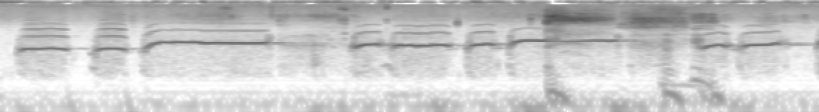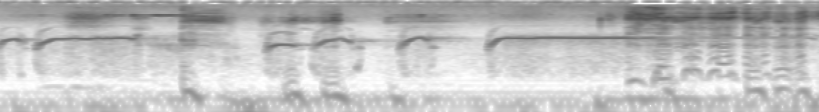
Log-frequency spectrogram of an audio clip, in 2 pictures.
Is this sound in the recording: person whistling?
yes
